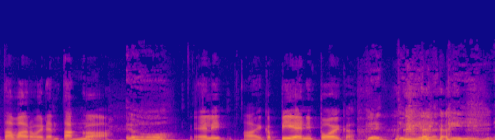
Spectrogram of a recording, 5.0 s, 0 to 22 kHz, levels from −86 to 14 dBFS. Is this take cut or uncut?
cut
